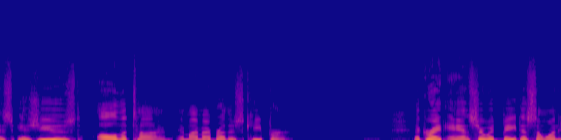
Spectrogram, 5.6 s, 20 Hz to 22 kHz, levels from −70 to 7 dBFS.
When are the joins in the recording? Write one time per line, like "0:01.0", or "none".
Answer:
none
